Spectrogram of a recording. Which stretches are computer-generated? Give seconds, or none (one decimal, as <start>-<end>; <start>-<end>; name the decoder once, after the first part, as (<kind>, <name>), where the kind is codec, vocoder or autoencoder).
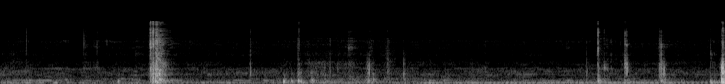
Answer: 0.0-7.3 (codec, SNAC)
